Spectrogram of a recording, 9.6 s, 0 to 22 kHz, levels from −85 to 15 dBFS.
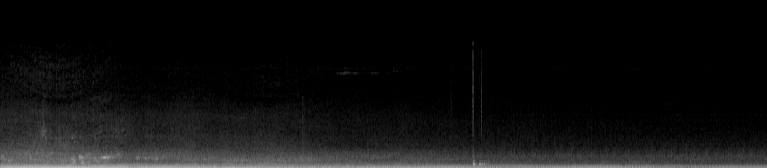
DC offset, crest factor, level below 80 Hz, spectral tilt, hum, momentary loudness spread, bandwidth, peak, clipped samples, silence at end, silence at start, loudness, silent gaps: under 0.1%; 16 dB; -40 dBFS; -10 dB/octave; none; 20 LU; 5.2 kHz; -6 dBFS; under 0.1%; 0 s; 0 s; -22 LUFS; none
